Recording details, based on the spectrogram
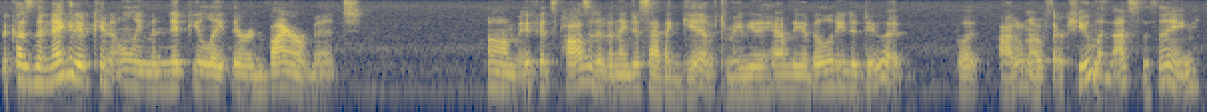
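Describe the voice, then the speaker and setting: Female roundtable co-host, quite low voice, casual and explanatory, gently corrects, slight noise in the recording. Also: normal speed. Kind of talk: casual spiritual discussion.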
